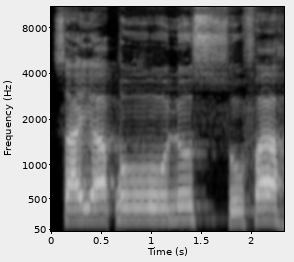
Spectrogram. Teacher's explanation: سَيَقُولُ السُّفَهَاءُ، سَيَقُولُ، لام کو سین کے ساتھ ملائیں گے، اس الف اور اس لام کو نہیں پڑھیں گے۔ لُسُّفَا، ہا الف مد زبر ہا، 5 الف کی مقدار کھینچ کر پڑھیں گے۔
